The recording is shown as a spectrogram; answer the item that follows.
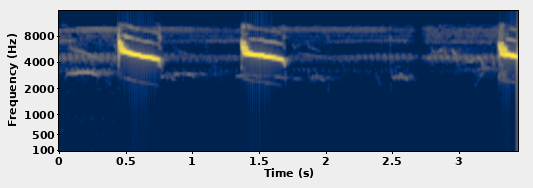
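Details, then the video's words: Young female white-eye, used to stir male birds into more vigorous singing in contest bouts, repeating a thin, high, falling whistle roughly once a second, three calls over a faint continuous high tone. "KHUYÊN MÁI TƠ - Kích Trống Líu Đấu Sung Hơn Mỗi Trận"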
